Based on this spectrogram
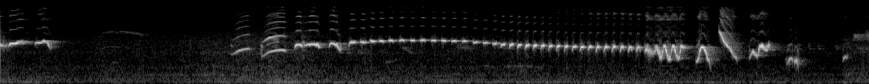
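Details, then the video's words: White-rumped shama ketrekan song used to draw other shamas into full song. Opens with a short whistle, then a long, fast, steady trill of pure whistled notes that slowly descends before ending in sharp, varied chirps. "PAncingAN MURAIbatu KETREKAN murai bikin mb mu bongkar isian"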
